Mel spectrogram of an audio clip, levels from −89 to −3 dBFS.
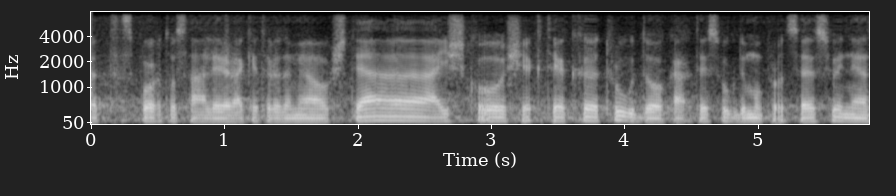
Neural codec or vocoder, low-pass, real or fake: codec, 16 kHz in and 24 kHz out, 1 kbps, XY-Tokenizer; 7.2 kHz; fake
